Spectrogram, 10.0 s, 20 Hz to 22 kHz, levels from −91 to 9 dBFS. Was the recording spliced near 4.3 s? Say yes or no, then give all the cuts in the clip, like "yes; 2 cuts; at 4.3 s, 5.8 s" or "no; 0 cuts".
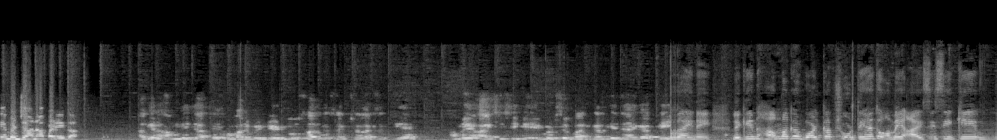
no; 2 cuts; at 0.9 s, 6.7 s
